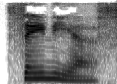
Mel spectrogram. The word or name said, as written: sanious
